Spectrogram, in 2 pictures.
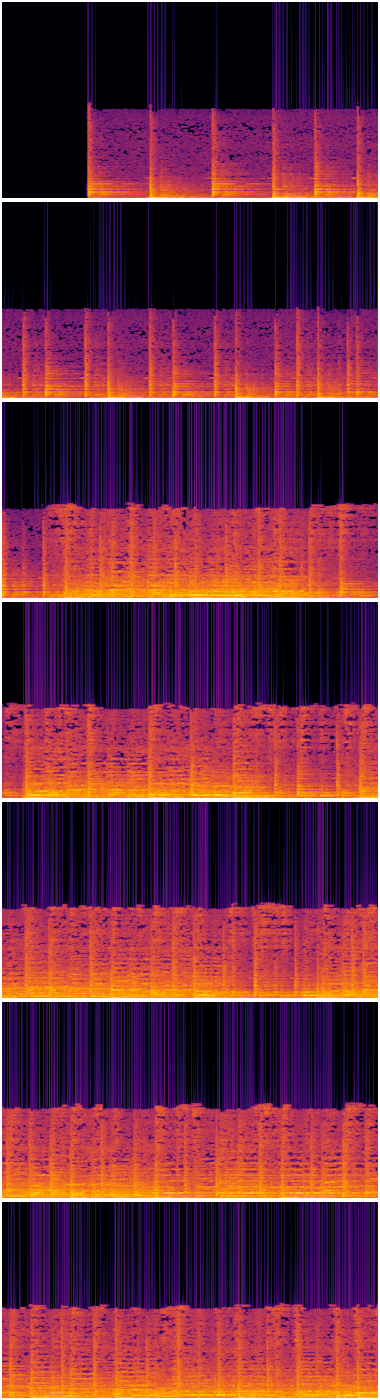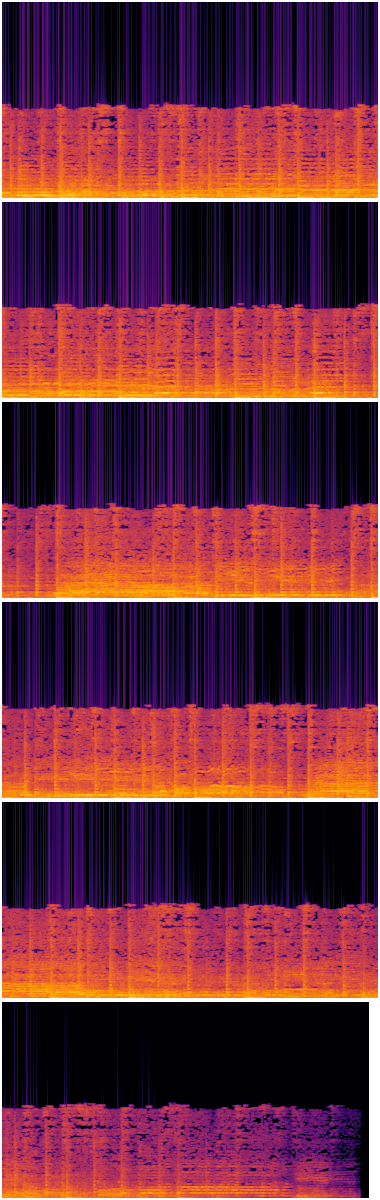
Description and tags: Btayhi Msarref Rhythm+San'a
Btayhí msarref (light) rhythm with ornaments, applied to the San'a "Yismí Nahíl" of the mizan Btayhí of the nawba al-Hiyaz al-Kabir
arab-andalusian, btayhi, compmusic, moroccan, derbouka, andalusian, msarref, orchestra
